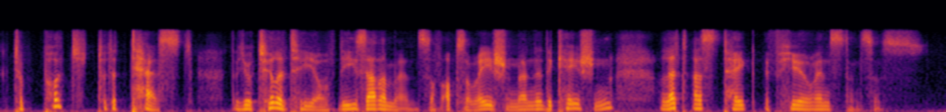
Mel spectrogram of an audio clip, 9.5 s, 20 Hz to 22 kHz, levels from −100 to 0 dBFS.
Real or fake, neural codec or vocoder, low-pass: fake; codec, 16 kHz, 0.8 kbps, ZipCodec; 7.2 kHz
